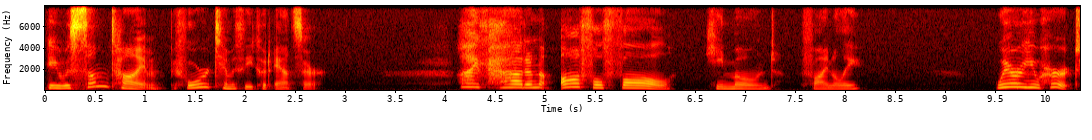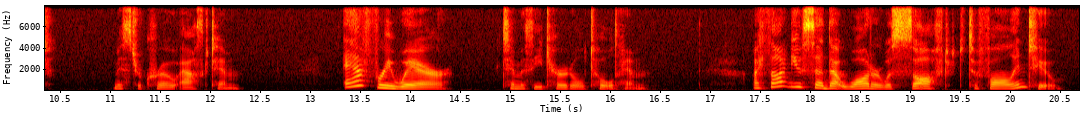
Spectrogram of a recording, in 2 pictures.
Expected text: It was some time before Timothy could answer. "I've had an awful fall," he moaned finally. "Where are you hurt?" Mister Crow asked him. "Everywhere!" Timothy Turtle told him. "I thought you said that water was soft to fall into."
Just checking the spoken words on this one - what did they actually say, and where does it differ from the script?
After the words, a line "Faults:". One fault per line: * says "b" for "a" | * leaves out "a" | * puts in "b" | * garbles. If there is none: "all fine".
It was some time before Timothy could answer. "I've had an awful fall," he moaned finally. "Where are you hurt?" Mister Crow asked him. "Everywhere!" Timothy Turtle told him. "I thought you said that water was soft to fall into."
Faults:
all fine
